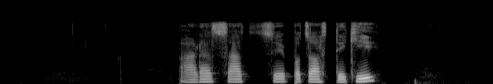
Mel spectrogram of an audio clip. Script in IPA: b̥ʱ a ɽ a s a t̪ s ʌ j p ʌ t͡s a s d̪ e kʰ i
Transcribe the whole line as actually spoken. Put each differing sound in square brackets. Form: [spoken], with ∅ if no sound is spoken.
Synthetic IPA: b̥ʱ a ɽ a s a t̪ s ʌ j p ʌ t͡s a s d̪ e kʰ i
